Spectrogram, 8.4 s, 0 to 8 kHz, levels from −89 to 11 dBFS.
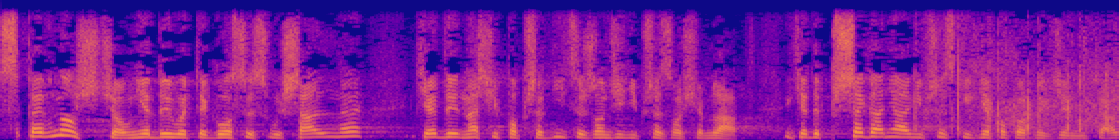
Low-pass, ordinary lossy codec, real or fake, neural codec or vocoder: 7.2 kHz; none; real; none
